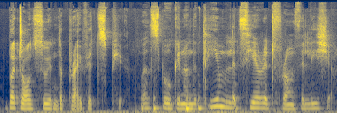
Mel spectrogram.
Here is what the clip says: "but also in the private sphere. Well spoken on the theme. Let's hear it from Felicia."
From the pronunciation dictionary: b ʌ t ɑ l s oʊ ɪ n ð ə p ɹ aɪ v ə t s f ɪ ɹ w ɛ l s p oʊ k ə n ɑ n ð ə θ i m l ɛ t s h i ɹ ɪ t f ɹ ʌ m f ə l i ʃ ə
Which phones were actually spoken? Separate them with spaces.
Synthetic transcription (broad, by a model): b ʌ t ɑ l s oʊ ɪ n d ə p ɹ aɪ v ə t s p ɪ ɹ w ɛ l s p oʊ k ə n ɑ n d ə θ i m l ɛ t s h i ɹ ɪ t f ɹ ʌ m f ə l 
